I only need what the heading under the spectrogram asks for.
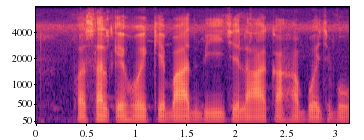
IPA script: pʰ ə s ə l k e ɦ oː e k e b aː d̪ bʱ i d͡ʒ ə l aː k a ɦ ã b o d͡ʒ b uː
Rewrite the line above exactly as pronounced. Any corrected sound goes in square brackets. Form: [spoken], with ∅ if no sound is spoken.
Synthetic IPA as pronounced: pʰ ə s ə l k e ɦ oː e k e b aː d̪ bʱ i d͡ʒ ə l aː k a ɦ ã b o d͡ʒ b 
